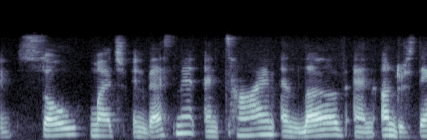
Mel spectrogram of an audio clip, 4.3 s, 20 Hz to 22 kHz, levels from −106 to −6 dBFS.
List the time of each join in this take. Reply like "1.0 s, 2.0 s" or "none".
none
